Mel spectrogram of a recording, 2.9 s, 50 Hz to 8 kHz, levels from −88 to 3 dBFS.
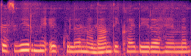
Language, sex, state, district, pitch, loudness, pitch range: Hindi, female, Uttar Pradesh, Etah, 220 Hz, -14 LUFS, 210-240 Hz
